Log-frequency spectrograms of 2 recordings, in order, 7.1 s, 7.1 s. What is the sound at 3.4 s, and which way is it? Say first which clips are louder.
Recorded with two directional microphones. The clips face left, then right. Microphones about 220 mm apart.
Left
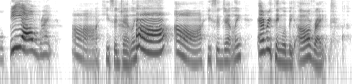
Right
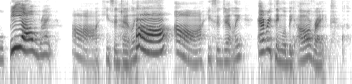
A woman's voice: left 5 dB; 45° left (ahead or behind).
